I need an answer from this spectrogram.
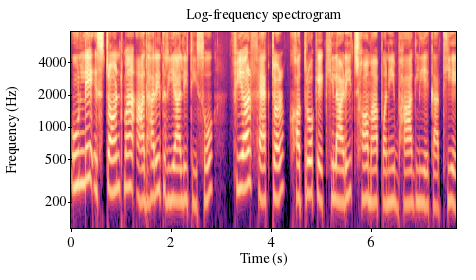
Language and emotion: Nepali, neutral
